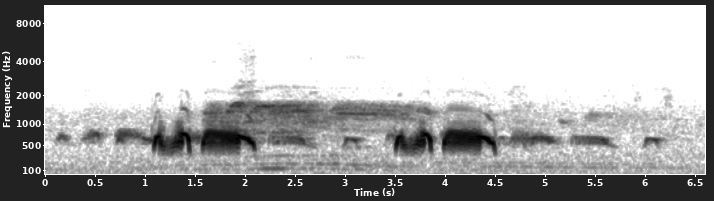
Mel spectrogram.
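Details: Pigeon-sized spotted dove giving a fight-inciting call, thổ bầu voice style. Two resonant phrases about three seconds apart, each a quick two-part coo and an extended throaty coo, over quiet murmuring notes and a faint hum.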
